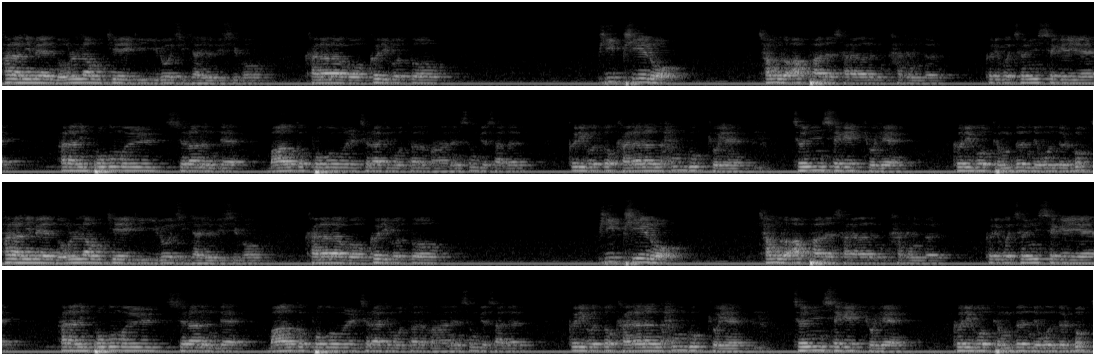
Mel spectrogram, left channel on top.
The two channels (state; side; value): normal; both; correlation 0.87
